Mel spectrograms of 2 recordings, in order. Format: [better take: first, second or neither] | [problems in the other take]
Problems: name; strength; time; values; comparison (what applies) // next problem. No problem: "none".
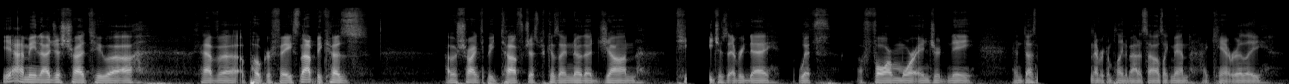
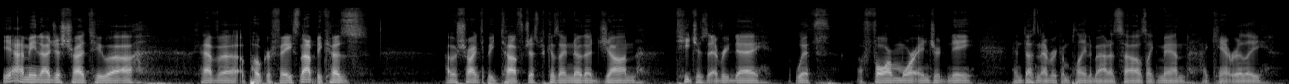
second | audio freezing; at 7 s and at 10 s for 0.5 s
